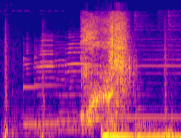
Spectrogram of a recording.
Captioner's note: spits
